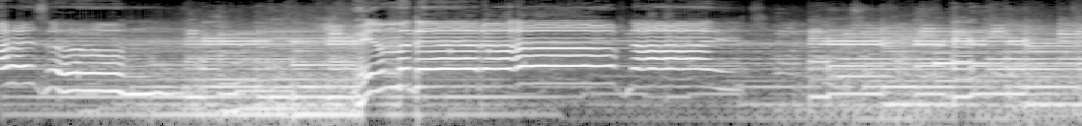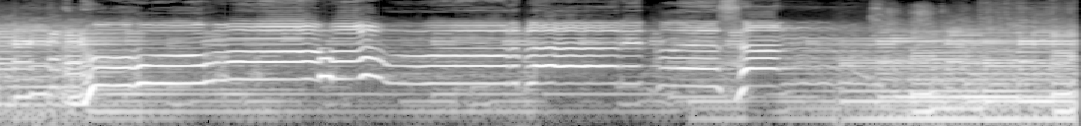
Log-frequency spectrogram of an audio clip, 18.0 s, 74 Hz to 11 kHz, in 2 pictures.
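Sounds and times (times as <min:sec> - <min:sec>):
woman singing: 0:00.0 - 0:01.8, 0:02.8 - 0:06.5, 0:09.6 - 0:16.8
electric guitar: 0:00.0 - 0:18.0.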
